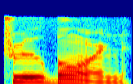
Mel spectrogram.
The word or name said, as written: trueborn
